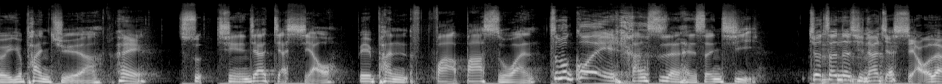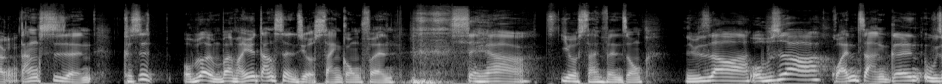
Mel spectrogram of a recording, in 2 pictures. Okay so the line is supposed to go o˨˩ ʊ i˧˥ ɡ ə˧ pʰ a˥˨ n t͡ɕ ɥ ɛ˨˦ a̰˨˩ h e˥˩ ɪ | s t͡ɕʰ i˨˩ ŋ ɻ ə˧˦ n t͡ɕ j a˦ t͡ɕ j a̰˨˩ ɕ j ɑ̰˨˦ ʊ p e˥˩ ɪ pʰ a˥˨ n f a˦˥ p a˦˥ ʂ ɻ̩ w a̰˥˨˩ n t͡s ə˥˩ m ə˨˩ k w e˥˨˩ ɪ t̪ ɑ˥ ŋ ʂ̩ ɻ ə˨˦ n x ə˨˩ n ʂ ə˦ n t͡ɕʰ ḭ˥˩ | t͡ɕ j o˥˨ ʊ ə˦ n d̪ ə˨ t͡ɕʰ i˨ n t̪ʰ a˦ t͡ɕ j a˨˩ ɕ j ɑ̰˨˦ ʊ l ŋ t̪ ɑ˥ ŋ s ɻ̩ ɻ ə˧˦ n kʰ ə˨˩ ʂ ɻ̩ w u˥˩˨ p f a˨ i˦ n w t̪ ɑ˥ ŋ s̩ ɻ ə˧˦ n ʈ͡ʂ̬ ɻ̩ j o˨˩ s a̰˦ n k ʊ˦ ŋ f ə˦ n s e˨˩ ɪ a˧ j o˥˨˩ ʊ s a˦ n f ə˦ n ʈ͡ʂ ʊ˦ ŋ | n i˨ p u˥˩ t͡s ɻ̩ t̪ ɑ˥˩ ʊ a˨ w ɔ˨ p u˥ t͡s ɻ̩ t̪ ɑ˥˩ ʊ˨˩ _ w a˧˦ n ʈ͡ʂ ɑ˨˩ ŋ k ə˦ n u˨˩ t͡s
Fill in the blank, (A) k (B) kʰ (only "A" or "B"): A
